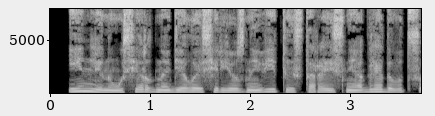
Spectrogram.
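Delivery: plain reading voice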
